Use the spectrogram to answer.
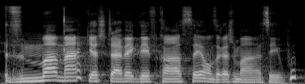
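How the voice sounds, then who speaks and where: A man with a Quebec French accent hosts a podcast in a loose, casual chat. He is animated and laughs often, and he likes to mimic catchy phrases. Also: medium pitch, brisk, clear, resonant tone. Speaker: podcast host.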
